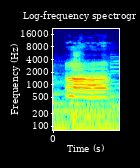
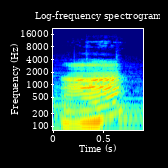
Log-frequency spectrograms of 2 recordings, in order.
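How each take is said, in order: First: The pitch stays high and level throughout. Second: The pitch rises up high. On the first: "No hay variación del tono. Empieza en alto y lo sostengo" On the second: "El segundo tono es un tono ascendente. Sube alto"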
